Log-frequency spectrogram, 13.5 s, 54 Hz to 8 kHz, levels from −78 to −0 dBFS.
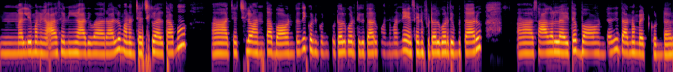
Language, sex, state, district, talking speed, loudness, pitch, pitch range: Telugu, female, Andhra Pradesh, Guntur, 150 wpm, -16 LUFS, 210 Hz, 205-220 Hz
